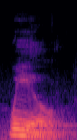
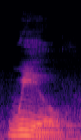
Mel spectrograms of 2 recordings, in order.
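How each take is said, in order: First: The words are merged into one syllable. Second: The same.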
